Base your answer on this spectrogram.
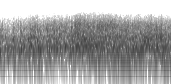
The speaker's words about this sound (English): What was that? Sounds like a rock slide. Yes, some rocks in front of the entrance. Lots of them.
